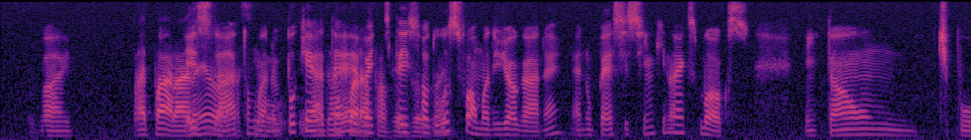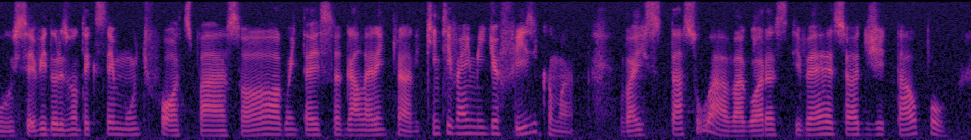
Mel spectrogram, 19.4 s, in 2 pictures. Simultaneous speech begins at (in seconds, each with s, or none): 1.8 s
